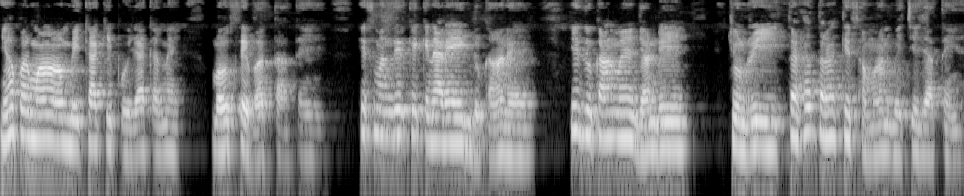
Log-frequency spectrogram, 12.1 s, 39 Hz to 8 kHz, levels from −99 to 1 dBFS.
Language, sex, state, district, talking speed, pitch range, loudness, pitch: Hindi, male, Bihar, Saran, 155 wpm, 130-185 Hz, -16 LUFS, 150 Hz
